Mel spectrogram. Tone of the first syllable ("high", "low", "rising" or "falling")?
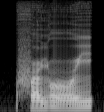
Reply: rising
